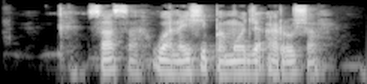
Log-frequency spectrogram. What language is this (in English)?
Swahili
